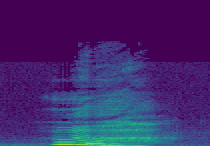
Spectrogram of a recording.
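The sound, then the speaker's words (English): A single big, drawn-out yawn, voiced and breathy, its pitch sliding downward over about a second before trailing off into quiet. Fairly loud, with no talking. “You can try yawning, big yawn.”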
